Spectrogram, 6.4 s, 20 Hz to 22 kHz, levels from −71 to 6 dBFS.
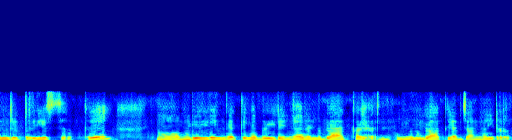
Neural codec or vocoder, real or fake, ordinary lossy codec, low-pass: codec, 16 kHz, 1 kbps, FreqCodec, smaller model; fake; none; none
